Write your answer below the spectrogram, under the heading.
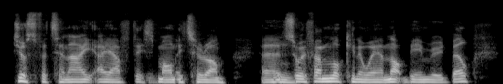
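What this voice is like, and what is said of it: Northern English Lancashire accent. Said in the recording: “I was trying to work out your accent ... there's a bit of Lancashire in there”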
